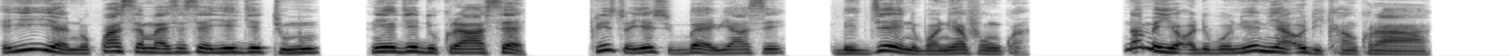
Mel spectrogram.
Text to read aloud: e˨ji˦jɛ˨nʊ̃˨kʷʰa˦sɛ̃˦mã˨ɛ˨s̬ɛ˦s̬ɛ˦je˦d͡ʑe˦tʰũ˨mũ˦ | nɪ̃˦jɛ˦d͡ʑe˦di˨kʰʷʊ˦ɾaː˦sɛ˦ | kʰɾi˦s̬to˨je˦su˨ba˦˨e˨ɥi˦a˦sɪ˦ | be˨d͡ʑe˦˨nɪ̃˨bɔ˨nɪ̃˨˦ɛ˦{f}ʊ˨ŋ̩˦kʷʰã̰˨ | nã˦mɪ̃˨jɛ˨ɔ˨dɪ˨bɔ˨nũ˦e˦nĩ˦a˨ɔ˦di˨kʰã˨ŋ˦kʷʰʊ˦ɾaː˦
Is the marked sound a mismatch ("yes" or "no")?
no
